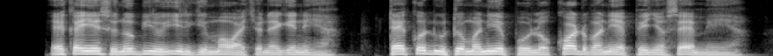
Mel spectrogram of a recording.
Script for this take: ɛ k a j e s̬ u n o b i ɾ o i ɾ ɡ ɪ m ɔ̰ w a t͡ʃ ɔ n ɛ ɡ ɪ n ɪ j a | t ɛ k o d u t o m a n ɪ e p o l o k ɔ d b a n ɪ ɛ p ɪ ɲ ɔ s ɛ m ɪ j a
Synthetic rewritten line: ɛ k a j e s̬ u n o b i ɾ o i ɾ ɡ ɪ m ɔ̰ w a t͡ʃ ɔ n ɛ ɡ ɪ n ɪ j a | t ɛ k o d u t o m a n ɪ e p o l o k ɔ d m a n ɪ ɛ p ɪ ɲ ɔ s ɛ m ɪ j a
